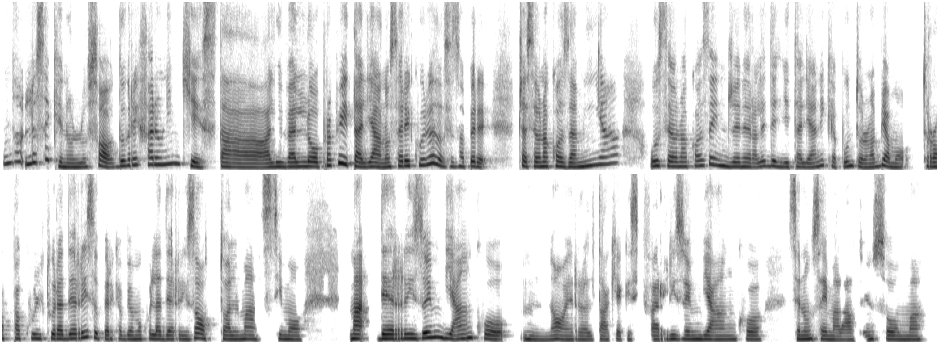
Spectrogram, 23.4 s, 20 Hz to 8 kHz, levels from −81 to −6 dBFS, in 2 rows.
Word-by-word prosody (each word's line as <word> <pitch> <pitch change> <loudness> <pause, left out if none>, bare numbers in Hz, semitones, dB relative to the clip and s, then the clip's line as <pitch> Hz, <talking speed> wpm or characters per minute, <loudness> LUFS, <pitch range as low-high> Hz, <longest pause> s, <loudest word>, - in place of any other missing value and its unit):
n 350 +2 -2 0.2
lo 385 - +3
sai 275 -9 -1
che 235 - -3
non 190 -1 +1
lo 195 +1 -2
so. 200 -1 +2
Dovrei 255 +8 +1
fare 310 +1 +1
un'inchiesta 200 - 0
a 185 - +3
livello 205 +2 +2
proprio 265 - +3
italiano. 200 - +3
Sarei 235 +4 +2
curiosa 285 +3 +1
se 210 0 -6
sapere, 215 -2 -1 0.3
cioè 230 - +1
se 215 +1 +1
è - - +4
una 220 +1 +3
cosa 210 -3 +1
mia 300 - 0 0.4
o 240 +1 +2
se 245 -1 -1
è - - +3
una 215 0 -1
cosa 250 +6 -2
in 265 -5 +2
generale 205 +1 -1
degli 225 -4 -1
italiani 195 +4 -3
che 250 -5 -8
appunto 210 +2 -2
non 180 0 -2
abbiamo 200 -2 -2
troppa 205 -1 -2
cultura 210 -1 0
del 210 +2 +2
riso 245 0 0
perché 190 -1 -3
abbiamo 185 0 -2
quella 190 0 -1
del 185 0 -1
risotto, 205 +3 -2
al 180 -1 0
massimo. 185 -1 -2 0.6
Ma 205 0 +6
del 205 +1 +6
riso 210 +1 +3
in 260 +1 +6
bianco 200 -4 0
no, 170 +1 -2
in 170 - -3
realtà. 165 0 -5
Chi 165 +2 -6
è - - -4
che 170 0 -10
si - - -4
fa 175 - -6
il - - -2
riso 190 0 -1
in 180 0 +2
bianco? 175 0 -1 0.3
Se 190 - -2
non 185 +1 +2
sei 185 -1 -1
malato, 160 -1 -4
insomma. 170 -2 -1
200 Hz, 180 wpm, -23 LUFS, 185-225 Hz, 0.6 s, Ma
